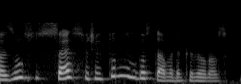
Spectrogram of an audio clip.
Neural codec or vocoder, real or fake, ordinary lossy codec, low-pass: codec, 16 kHz in and 24 kHz out, 0.9 kbps, LongCat-Audio-Codec, fine tuned four codebook decoder; fake; Opus, 32 kbps; 7.2 kHz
